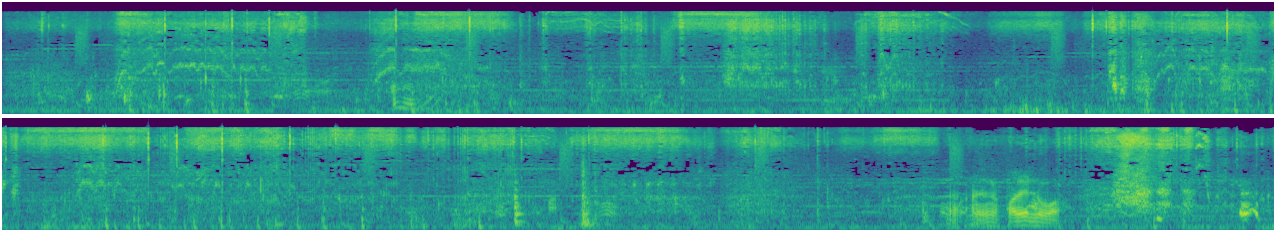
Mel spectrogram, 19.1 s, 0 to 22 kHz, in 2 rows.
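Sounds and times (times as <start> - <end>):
steady low hum: 0.0 - 19.0
wind noise on microphone: 0.0 - 19.0
fishing reel clicking and rattling: 0.1 - 16.8, 17.4 - 18.8.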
